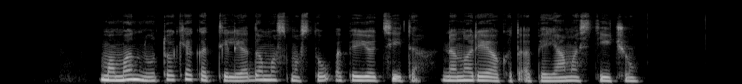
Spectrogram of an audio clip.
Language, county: Lithuanian, Vilnius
